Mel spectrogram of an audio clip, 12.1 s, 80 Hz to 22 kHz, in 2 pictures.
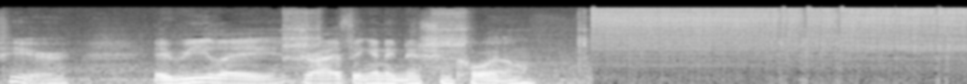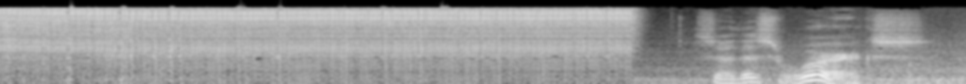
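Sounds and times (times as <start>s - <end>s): high-voltage sparks crackling: 3.7s - 10.1s.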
